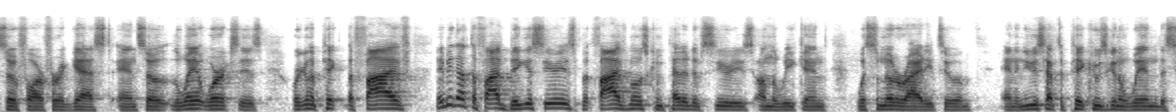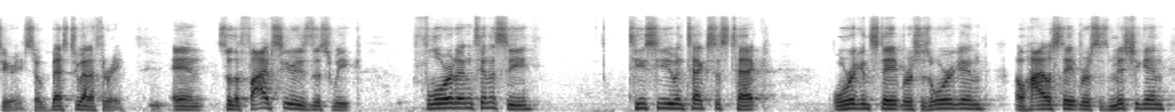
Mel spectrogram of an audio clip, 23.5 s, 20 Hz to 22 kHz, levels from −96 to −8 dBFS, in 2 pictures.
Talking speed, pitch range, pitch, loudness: 200 wpm, 115-150 Hz, 130 Hz, -24 LUFS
